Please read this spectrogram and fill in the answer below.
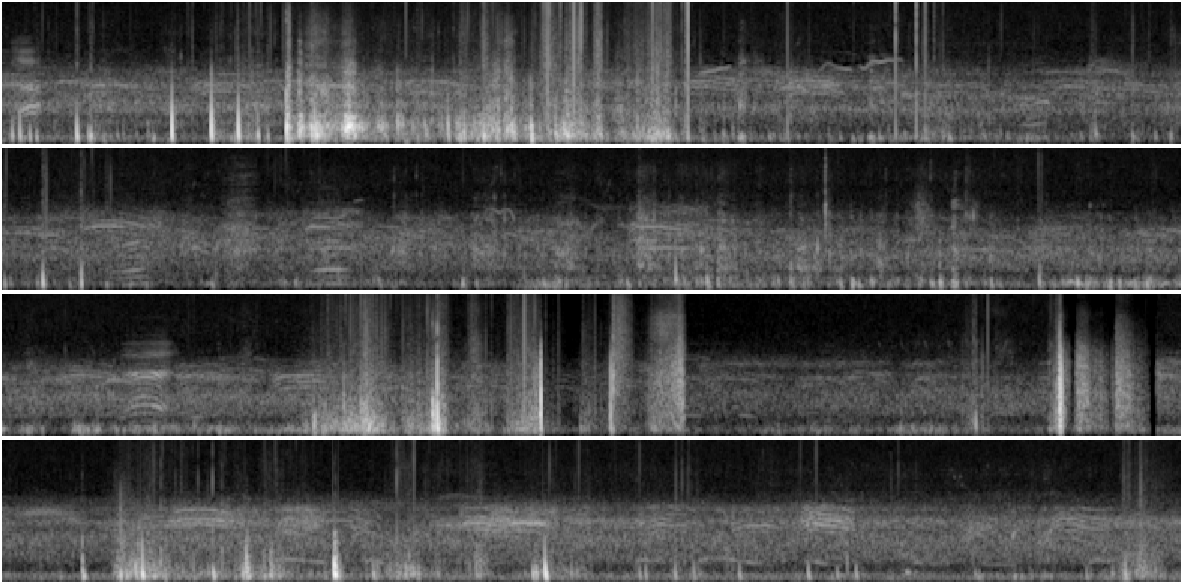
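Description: Birds calling steadily in the background, with bursts of knocks and rustling now and then, loudest about two to four seconds in and again around eighteen to twenty seconds in.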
